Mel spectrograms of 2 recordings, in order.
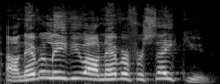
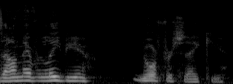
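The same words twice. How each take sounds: First: God's promise declared with force; louder promise. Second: Softer, near-hushed voice of God; hushed promise. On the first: Preacher booming God's promise to a congregation that lost everything. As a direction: proclaim it boldly over their losses. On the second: Preacher softly voicing God's comfort to the fearful congregation. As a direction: lower it to a tender hush. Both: Acted.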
